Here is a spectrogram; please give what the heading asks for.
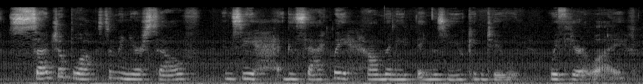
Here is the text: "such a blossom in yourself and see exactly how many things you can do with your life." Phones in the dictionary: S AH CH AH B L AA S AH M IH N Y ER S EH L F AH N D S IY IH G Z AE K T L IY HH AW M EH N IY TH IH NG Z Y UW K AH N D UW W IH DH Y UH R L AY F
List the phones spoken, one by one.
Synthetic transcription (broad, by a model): S AH CH AH B L AA S AH M IH N Y ER S EH L F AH N S IY IH G Z AE K T L IY HH AW M EH N IY TH IH NG Z Y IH K AH N D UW W IH DH Y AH R L AY F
